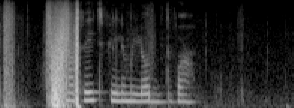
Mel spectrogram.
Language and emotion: Russian, neutral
